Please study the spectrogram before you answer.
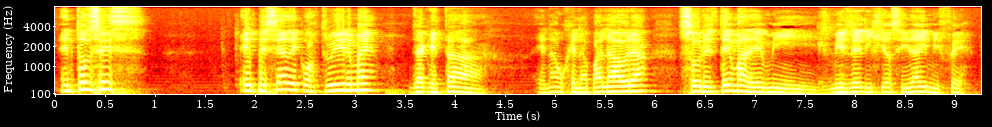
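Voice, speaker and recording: A man from Central America addresses a panel, reflecting aloud with an earnest, searching manner. His voice sits somewhat high yet sounds very dark and mellow. The recording is dull and muffled, like a lo-fi capture of a live event. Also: unhurried.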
